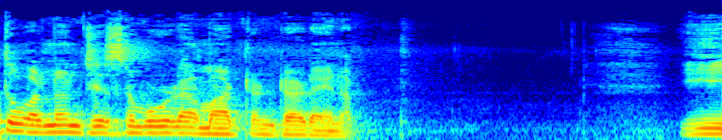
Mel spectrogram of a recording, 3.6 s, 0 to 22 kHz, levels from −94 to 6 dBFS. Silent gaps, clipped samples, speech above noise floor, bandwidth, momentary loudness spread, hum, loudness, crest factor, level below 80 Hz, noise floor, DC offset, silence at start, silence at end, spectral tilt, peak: none; under 0.1%; 46 dB; 15 kHz; 11 LU; none; -19 LUFS; 14 dB; -56 dBFS; -64 dBFS; under 0.1%; 0 s; 0 s; -6.5 dB/octave; -6 dBFS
